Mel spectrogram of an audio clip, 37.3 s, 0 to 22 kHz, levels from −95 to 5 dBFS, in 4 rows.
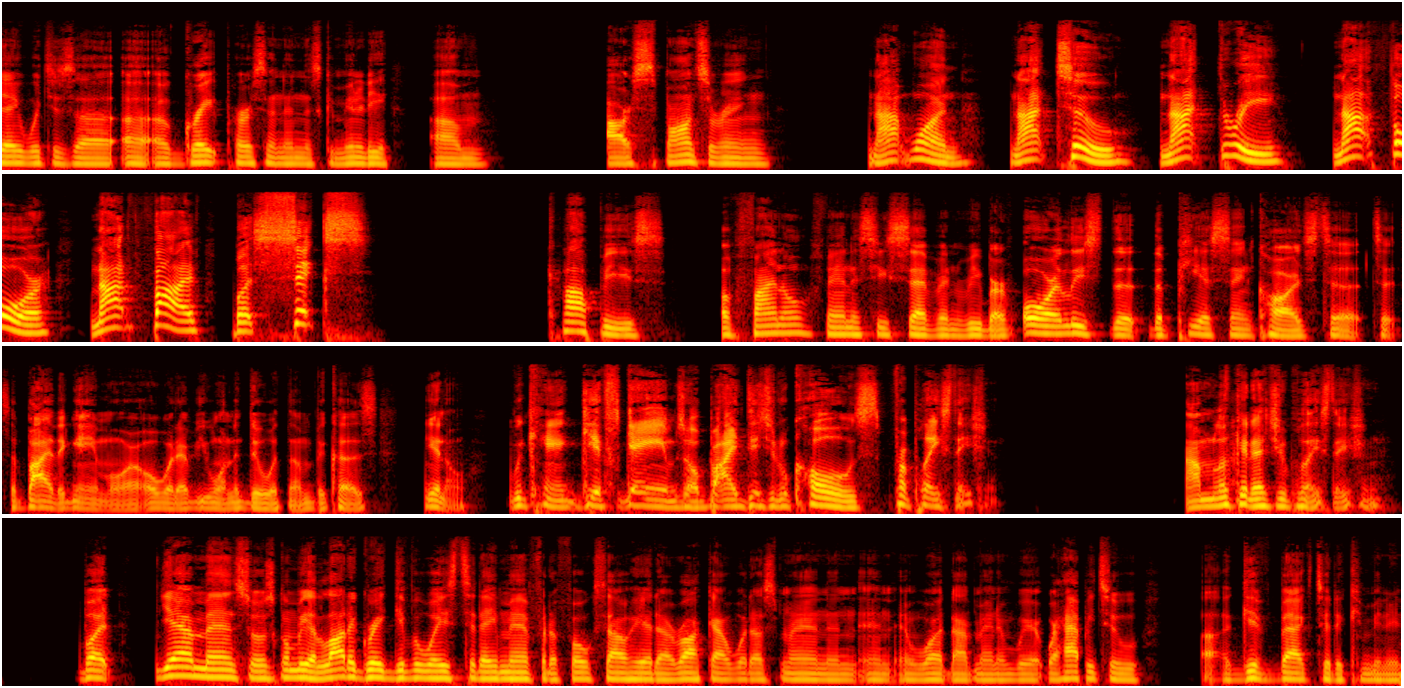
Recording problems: abrupt cut into speech; at the start and the end
uneven, jittery; strongly; from 2 to 36 s

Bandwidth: 14.5 kHz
